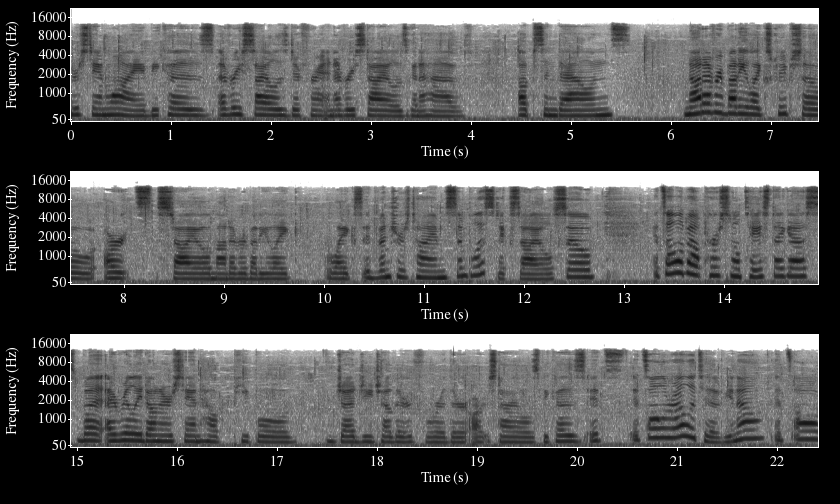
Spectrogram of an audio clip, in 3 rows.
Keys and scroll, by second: 7.4-7.7 scroll down 1, 7.7-8.3 scroll up 1, 8.6-9.0 scroll down 1, 9.7-10.1 scroll down 1, 11.2-11.6 scroll down 1, 13.6-13.9 scroll down 1, 16.3 scroll up 1, 18.3 scroll down 1, 19.1 scroll down 1.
